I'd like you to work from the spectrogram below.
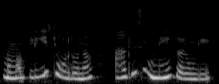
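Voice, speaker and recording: A woman's voice: high-pitched, very animated, quick pace, no echo, phone-quality sound, pitched above the performer's own voice. A woman voicing a lazy young woman who whines and pleads to be let off. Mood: pleading. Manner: whiny, pleading.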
